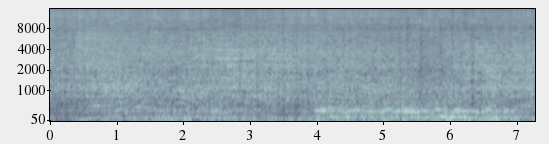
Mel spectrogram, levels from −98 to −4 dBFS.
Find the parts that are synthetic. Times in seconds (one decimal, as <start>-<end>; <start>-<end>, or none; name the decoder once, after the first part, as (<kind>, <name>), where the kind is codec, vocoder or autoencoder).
0.4-2.8 (autoencoder, DAC-VAE)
